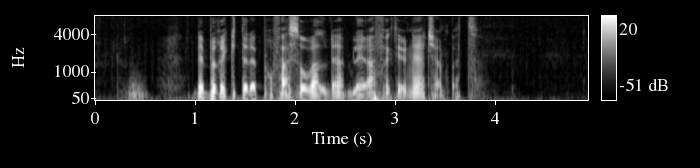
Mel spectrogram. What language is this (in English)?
Norwegian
